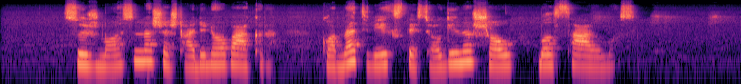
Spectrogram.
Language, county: Lithuanian, Marijampolė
